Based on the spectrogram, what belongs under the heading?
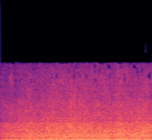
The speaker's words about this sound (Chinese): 前橋市の前橋放送局前です、えー、ただいま地面や車に氷が強く打ち付けていて氷の大きさはビー玉ぐらいです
